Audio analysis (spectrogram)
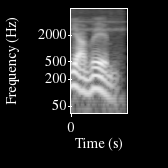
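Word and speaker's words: Yahweh: león décimo en 1518 las investigaciones modernas indican que la pronunciación original fue llave fue así que hacia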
